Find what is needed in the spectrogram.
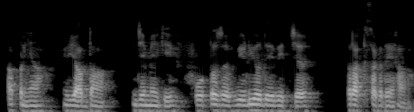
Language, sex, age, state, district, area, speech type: Punjabi, male, 30-45, Punjab, Mansa, urban, spontaneous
